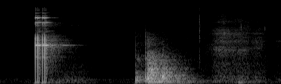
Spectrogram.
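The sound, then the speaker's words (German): A single bright clink of glasses touching in a toast at a café in St. Pauli, with a short ringing tail, followed a second later by a duller clatter as they are set down. No one speaks. “Und erstmal Prost. Ja, Prost.”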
